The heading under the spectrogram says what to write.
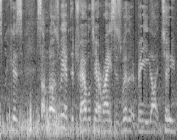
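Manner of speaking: usual speaking voice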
